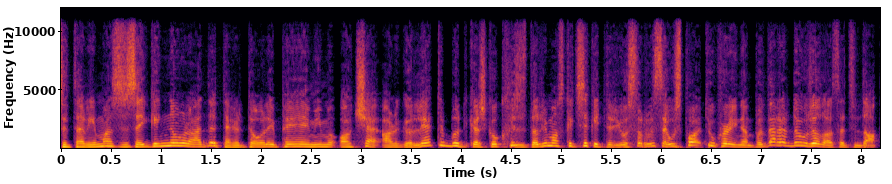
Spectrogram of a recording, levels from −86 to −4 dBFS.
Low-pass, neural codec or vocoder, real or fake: 10.8 kHz; codec, 16 kHz in and 24 kHz out, 0.4 kbps, LongCat-Audio-Codec, fine tuned four codebook decoder; fake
